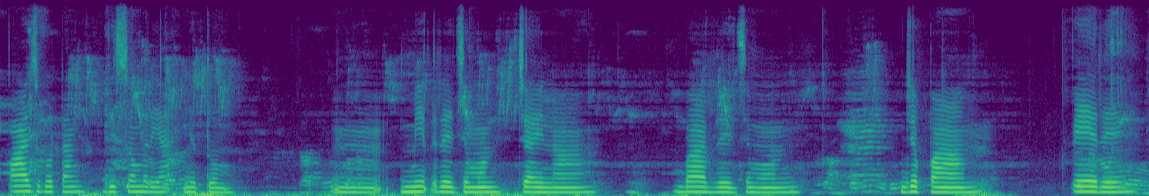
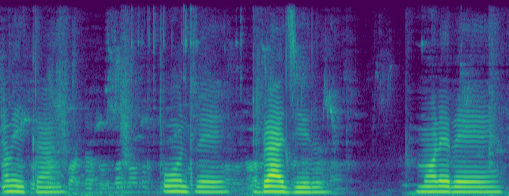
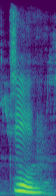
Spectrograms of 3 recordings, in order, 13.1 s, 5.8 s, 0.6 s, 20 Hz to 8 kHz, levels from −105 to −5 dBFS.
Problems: background sounds at intervals, continuous background conversations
